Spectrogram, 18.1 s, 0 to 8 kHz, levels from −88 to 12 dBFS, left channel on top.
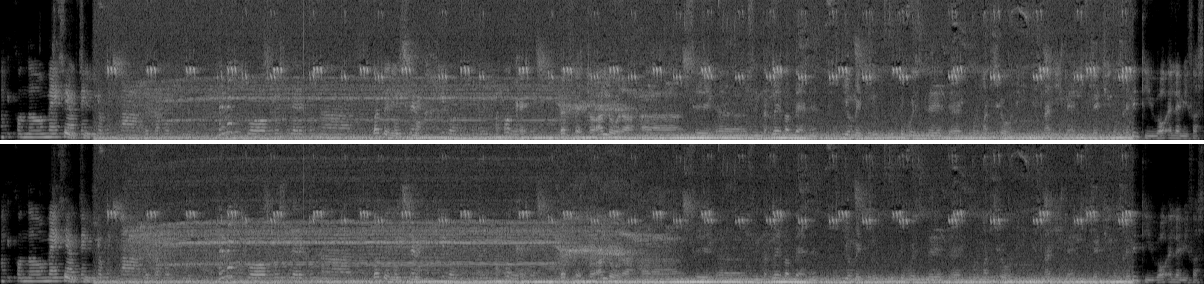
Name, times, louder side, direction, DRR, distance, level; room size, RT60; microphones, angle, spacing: voice 1, 0.0-1.6 1.8-6.3 6.6-8.0, equal, ahead, 4.2 m, -38 dB
voice 2, 0.9-1.5 5.5-6.7 7.6-8.0 8.4-18.0, left 3 dB, 45° left, 1.6 m, -38 dB
sound 1, 1.4-17.0, left 1 dB, 20° left, 0.9 m, -28 dB
sound 2, 1.8-10.3, right 4 dB, 30° right, 2.4 m, -38 dB
14.5 x 14.5 x 4.0 m
head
